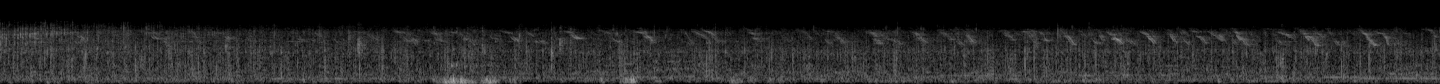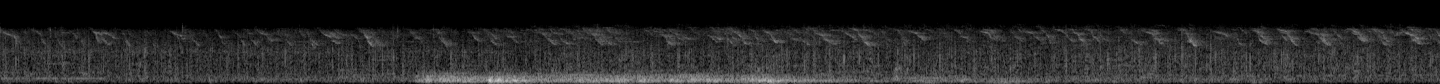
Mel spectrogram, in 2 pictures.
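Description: Steady rain falling, with birds chirping in quick, repeated descending notes that grow thicker after the first few seconds. A louder low sound lasts a few seconds past the middle.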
